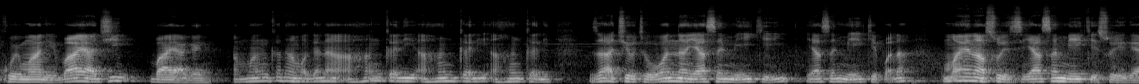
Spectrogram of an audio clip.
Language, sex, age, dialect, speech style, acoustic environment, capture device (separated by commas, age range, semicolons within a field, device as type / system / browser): Hausa, male, 35-44, Nigeria - Kano, happy, nature, mobile / Linux / Chrome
